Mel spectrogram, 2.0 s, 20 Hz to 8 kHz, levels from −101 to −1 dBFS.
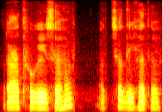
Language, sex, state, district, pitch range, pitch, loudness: Chhattisgarhi, male, Chhattisgarh, Raigarh, 100-120 Hz, 105 Hz, -17 LUFS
